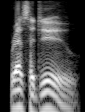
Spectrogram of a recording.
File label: "residue", American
